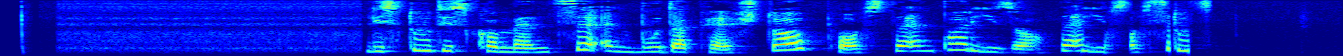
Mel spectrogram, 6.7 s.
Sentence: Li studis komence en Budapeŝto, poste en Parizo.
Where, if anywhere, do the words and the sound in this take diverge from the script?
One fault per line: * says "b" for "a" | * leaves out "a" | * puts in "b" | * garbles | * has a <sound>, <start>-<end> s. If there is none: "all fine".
* garbles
